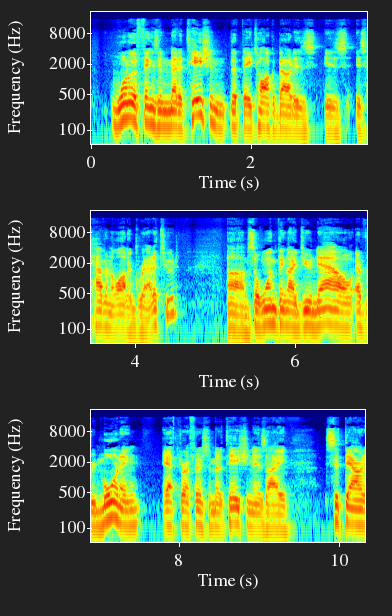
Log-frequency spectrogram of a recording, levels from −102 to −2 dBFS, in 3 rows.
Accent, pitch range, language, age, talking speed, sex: American, 105-145 Hz, English, 30-49, 210 wpm, male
